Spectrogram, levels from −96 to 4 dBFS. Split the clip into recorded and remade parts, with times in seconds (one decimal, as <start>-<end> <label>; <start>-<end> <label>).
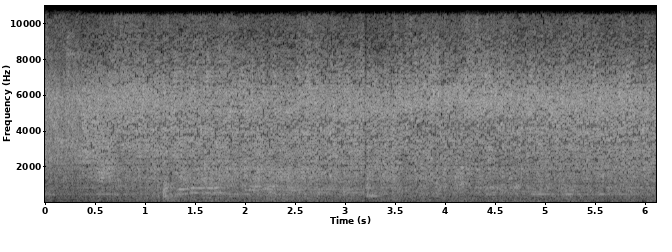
0.0-3.6 recorded; 3.6-4.7 remade; 4.7-6.1 recorded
